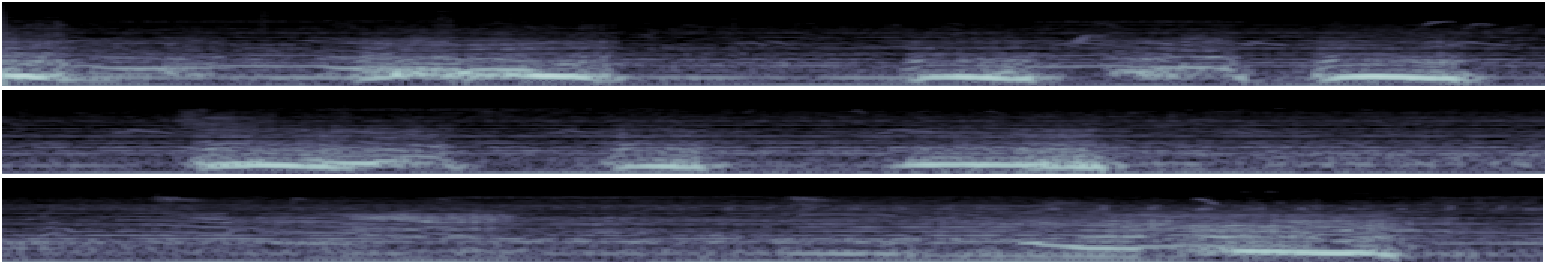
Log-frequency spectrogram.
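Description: Lions roar in a territorial chorus meant for neighbouring prides, a series of deep, throaty, pulsing bellows repeating roughly every second or two, loud and close, with a faint rumble underneath and no talk.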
